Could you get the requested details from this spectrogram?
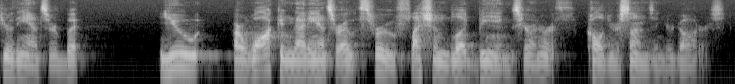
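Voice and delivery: hushed congregational prayer, falling away at phrase ends; earnest prayer. Real, not acted. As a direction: speak to God humbly and sincerely. Leads the closing prayer.

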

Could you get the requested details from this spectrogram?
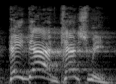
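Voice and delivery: high, loud call from above; child calling out. Retold or imitated. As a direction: shout it down like a kid mid-jump. Son yelling from cliffs.

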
